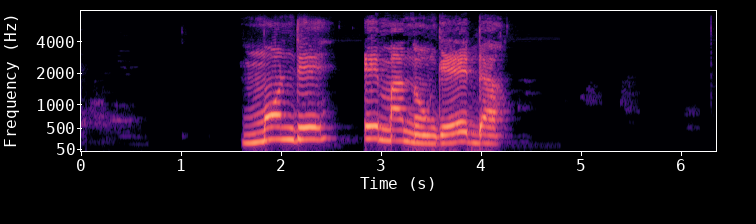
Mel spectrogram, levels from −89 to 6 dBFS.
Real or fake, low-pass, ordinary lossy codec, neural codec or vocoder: real; 7.2 kHz; Opus, 24 kbps; none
